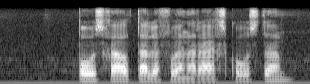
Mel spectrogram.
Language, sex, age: Afrikaans, male, 20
